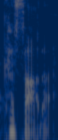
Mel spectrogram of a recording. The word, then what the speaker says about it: casada: So it's the only difference is an N, cansada, casada.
